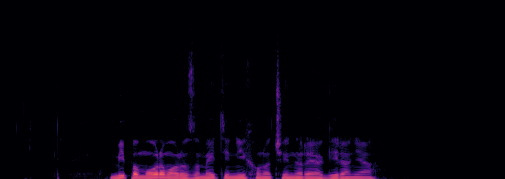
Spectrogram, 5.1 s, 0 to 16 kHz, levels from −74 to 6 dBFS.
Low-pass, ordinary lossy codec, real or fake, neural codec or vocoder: 14.4 kHz; none; real; none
